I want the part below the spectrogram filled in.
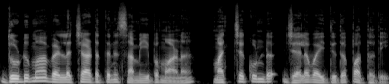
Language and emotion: Malayalam, neutral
